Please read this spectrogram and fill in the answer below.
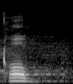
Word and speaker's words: Gqom: say it right, Gqom. It's called. Did you call it druggy music? Yeah, Did you just call Ah. Gqom druggy music? Hip hop is druggy music. But anyway, I don't see Gqom guys pouring Benylin into a Sprite.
